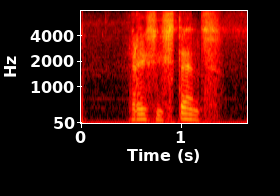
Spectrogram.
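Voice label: "resistent", Dutch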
